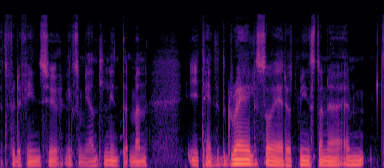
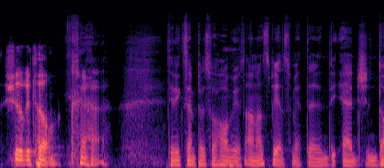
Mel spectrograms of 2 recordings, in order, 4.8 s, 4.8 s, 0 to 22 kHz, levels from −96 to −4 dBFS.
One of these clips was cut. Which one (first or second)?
second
